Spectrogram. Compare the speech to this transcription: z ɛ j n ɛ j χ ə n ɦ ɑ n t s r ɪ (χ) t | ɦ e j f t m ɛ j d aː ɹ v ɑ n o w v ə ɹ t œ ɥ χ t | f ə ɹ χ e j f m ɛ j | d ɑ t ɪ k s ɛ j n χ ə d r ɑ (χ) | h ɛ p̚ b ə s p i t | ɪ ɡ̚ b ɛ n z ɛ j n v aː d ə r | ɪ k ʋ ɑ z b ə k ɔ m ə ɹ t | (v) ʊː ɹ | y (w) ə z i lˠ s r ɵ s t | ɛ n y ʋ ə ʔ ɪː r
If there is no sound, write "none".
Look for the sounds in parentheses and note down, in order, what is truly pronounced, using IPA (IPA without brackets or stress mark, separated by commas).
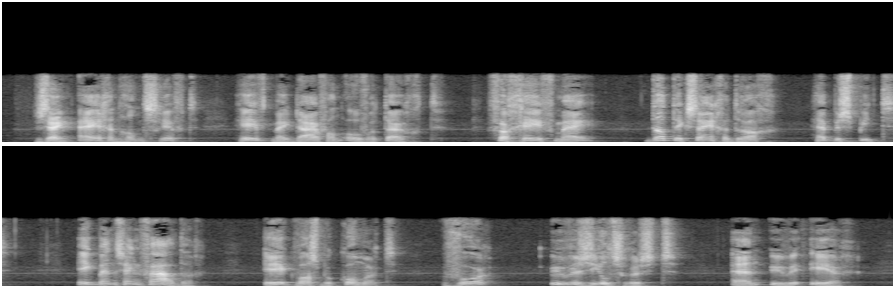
f, χ, v, ʋ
